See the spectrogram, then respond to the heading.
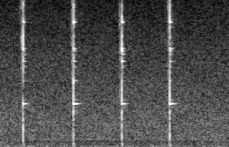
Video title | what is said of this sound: How To Make Improvised Roman Concrete (Corporal-Crete) | When I tap on it, it's got a higher pitch, just like bricks and terracotta do.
